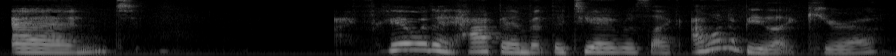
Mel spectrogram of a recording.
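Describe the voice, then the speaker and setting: A young woman with a soft voice, co-hosting a podcast and chatting casually with her friends, telling relaxed stories between giggles. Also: a little high, brisk. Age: young adult. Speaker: podcast co-host. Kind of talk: casual chat among friends.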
